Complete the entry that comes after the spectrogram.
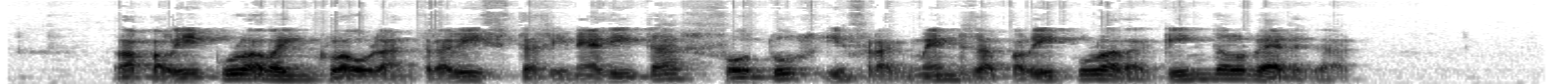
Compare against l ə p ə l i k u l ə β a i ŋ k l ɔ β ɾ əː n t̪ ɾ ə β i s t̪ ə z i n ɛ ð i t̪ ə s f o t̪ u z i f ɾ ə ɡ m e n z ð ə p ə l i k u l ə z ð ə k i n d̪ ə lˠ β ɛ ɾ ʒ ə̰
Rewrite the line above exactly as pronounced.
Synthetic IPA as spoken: l ə p ə l i k u l ə β a i ŋ k l ɔ w ɾ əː n t̪ ɾ ə β i s t̪ ə z i n ɛ ð i t̪ ə s f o t̪ u z i f ɾ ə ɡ m e n z ð ə p ə l i k u l ə ð ə k i n d̪ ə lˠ β ɛ ɾ ɣ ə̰

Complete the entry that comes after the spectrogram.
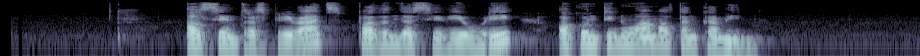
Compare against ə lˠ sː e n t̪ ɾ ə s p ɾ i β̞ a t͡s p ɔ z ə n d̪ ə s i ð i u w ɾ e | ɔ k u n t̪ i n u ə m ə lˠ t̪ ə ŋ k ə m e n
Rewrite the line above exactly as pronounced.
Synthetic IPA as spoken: ə lˠ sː e n t̪ ɾ ə s p ɾ i β̞ a t͡s p ɔ ð ə n d̪ ə s i ð i u β ɾ i | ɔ k u n t̪ i n u a m ə lˠ t̪ ə ŋ k ə m e n

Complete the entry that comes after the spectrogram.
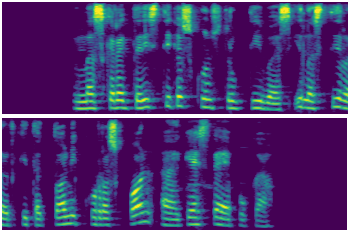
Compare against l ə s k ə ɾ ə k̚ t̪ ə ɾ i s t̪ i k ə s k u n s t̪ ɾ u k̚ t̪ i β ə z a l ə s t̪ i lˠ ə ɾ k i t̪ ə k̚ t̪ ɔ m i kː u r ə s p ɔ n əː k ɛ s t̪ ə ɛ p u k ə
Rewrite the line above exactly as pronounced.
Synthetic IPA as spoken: l ə s k ə ɾ ə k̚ t̪ ə ɾ i s t̪ i k ə s k u n s t̪ ɾ u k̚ t̪ i β ə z i l ə s t̪ i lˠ ə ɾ k i t̪ ə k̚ t̪ ɔ n i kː u r ə s p ɔ n əː k ɛ s t̪ ə ɛ p u k ə

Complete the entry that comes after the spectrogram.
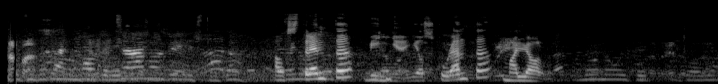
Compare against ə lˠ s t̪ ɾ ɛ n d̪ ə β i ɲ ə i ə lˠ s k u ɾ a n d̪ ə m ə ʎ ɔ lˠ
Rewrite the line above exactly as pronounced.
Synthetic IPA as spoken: ə lˠ s t̪ ɾ ɛ n t̪ ə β i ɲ ə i ə lˠ s k u ɾ a n t̪ ə m ə ʎ ɔ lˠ

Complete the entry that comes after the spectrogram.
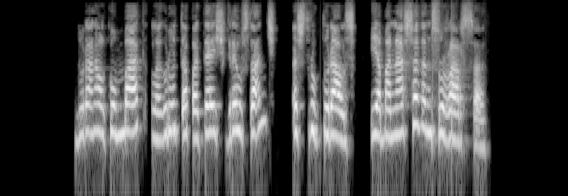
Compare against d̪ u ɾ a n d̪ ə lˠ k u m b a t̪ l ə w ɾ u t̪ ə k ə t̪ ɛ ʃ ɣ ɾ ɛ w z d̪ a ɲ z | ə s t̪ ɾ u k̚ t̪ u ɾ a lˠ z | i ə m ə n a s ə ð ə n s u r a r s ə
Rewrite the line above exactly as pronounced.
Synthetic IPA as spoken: d̪ u ɾ a n t̪ ə lˠ k u m b a t̪ l ə ɣ ɾ u t̪ ə p ə t̪ ɛ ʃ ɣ ɾ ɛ w z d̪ a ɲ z | ə s t̪ ɾ u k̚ t̪ u ɾ a lˠ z | i ə m ə n a s ə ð ə n s u r a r s ə

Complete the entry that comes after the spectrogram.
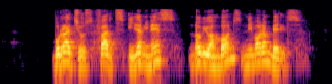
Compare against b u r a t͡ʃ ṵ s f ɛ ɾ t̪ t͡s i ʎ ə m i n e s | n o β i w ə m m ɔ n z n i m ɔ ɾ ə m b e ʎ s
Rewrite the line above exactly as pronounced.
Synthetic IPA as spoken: b u r a t͡ʃ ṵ s f a ɾ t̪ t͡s i ʎ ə m i n e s | n o β i w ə m b ɔ n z n i m ɔ ɾ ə m b e ʎ s

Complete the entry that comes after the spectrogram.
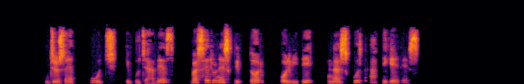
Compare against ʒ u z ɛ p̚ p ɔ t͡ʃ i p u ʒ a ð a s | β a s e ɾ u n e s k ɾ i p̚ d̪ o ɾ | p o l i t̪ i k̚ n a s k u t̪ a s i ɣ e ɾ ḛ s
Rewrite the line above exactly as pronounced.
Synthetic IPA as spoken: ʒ u z ɛ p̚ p u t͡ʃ i p u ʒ a ð e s | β a s e ɾ u n e s k ɾ i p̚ t̪ o ɾ | p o l i t̪ i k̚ n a s k u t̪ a f i ɣ e ɾ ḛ s

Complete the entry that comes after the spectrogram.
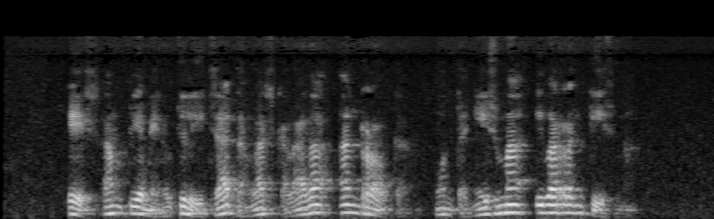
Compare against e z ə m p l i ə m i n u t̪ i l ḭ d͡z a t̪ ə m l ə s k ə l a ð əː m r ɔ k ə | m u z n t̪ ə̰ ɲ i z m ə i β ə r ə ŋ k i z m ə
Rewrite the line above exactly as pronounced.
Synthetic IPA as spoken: e z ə m p l i ə m e n u t̪ i l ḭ d͡z a t̪ ə n l ə s k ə l a ð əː n r ɔ k ə | m u n t̪ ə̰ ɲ i z m ə i β ə r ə ŋ k i z m ə

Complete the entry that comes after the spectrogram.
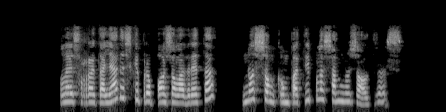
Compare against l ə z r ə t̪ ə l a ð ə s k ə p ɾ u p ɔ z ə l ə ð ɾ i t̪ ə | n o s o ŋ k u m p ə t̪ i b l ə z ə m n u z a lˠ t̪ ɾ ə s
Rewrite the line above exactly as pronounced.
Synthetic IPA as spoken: l ə z r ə t̪ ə ʎ a ð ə s k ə p ɾ u p ɔ z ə l ə ð ɾ ɛ t̪ ə | n o s o ŋ k u m p ə t̪ i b l ə z ə m n u z a lˠ t̪ ɾ ə s

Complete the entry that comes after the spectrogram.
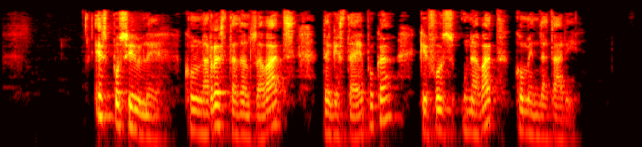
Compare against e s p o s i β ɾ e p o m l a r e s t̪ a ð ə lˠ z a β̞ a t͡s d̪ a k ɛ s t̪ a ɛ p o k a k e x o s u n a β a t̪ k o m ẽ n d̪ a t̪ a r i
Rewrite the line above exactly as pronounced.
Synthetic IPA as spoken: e s p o s i β l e k o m l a r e s t̪ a ð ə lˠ z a β̞ a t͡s d̪ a k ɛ s t̪ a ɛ p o k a k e f o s u n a β a t̪ k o m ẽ n d̪ a t̪ a ɾ i

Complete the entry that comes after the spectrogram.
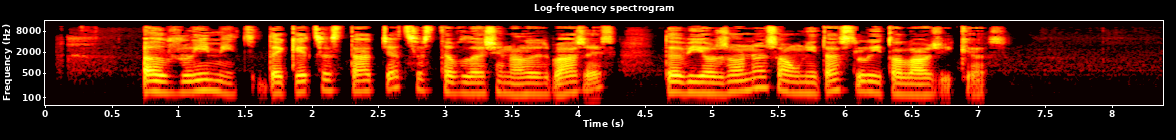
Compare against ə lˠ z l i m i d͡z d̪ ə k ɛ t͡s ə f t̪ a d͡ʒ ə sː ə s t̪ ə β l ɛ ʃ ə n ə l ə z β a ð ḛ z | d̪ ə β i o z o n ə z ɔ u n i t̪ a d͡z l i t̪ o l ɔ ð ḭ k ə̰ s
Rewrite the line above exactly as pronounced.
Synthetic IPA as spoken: ə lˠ z l i m i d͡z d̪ ə k ɛ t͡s ə s t̪ a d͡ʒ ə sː ə s t̪ ə β l ɛ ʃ ə n ə l ə z β a z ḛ z | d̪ ə β i o z o n ə z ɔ u n i t̪ a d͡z l i t̪ o l ɔ ʒ ḭ k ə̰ s

